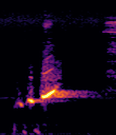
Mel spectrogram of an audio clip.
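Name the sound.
imitated whistling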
